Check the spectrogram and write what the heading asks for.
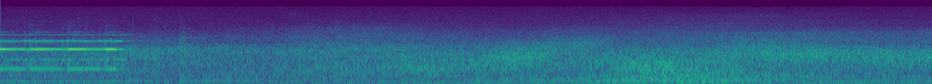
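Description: Level crossing warning bells ringing rapidly, then stopping about half a second in as the barriers finish lowering. After that a soft rushing noise swells and fades.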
